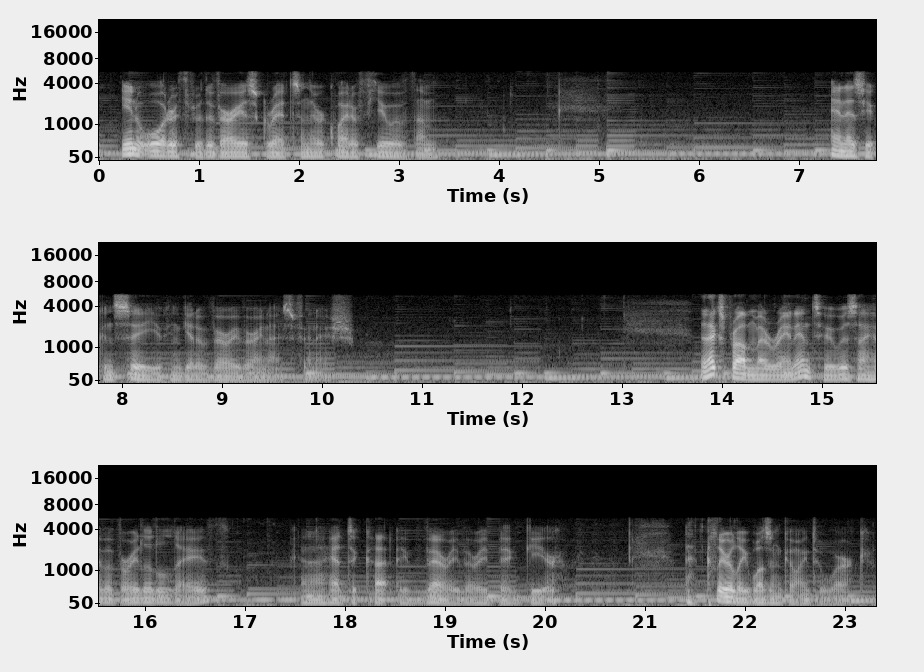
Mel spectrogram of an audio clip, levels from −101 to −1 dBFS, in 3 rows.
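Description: You get two short blips in this audio, at 5.41 s and again at 8.15 s, each only about 10 ms long. Both are damaged data in a compressed stream: bytes in the encoded file got lost, zeroed or overwritten, so the decoder misreads those frames, loses sync and has to hunt for the next valid frame header. That brief stumble is what comes out as the short glitch you hear at each spot.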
